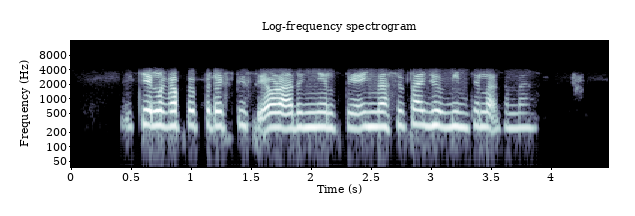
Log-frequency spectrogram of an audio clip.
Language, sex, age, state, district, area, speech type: Santali, female, 18-30, Jharkhand, Seraikela Kharsawan, rural, conversation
